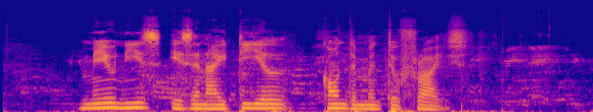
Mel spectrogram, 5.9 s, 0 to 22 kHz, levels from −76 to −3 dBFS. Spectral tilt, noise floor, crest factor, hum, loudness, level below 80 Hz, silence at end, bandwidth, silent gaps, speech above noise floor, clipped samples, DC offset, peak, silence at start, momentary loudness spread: -4 dB/octave; -46 dBFS; 18 dB; none; -19 LUFS; -34 dBFS; 0 s; 12.5 kHz; none; 27 dB; under 0.1%; under 0.1%; -4 dBFS; 0.05 s; 20 LU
